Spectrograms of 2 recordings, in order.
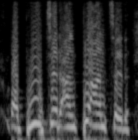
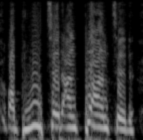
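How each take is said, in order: Both takes have the same delivery.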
